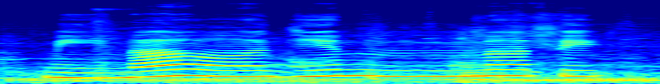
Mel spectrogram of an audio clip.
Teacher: Gunahnya itu berasal dari guna huruf kedua. Karena nun sukun atau tanwin punya sifat guna, maka sebenarnya hurufnya itu melebur ke huruf kedua sepenuhnya disertai dengan sifat guna. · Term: idgam kamil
